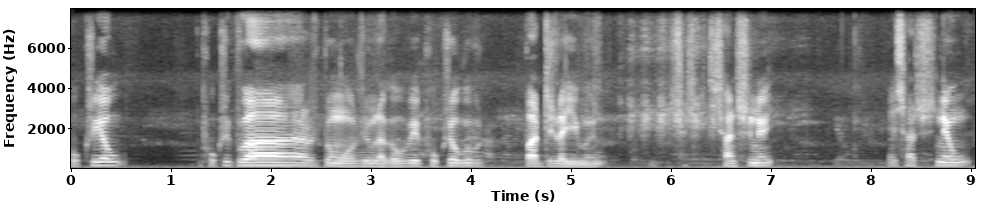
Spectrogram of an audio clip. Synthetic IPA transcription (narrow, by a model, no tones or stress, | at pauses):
pʰɔkʰɾijaw | pʰɔkʰɾikʰuaɾtɔŋɔzɯŋlaɡawbepʰɔkʰɾijawɡɯb̥adilajimɯn | sansɯnɯj | esansinew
